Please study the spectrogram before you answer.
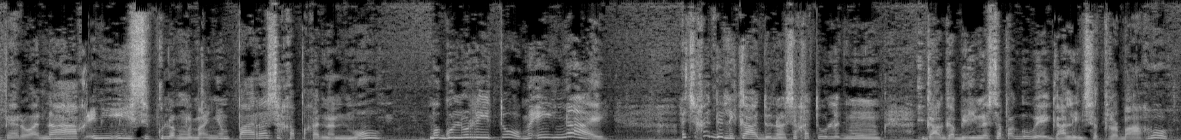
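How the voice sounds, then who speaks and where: A woman plays a loving mother who frets over her grown child in a Filipino radio drama. Her voice is mid-pitched, with faint ambient noise behind it. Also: lively intonation, moderate pace, close to an everyday voice. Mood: caring, worried.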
